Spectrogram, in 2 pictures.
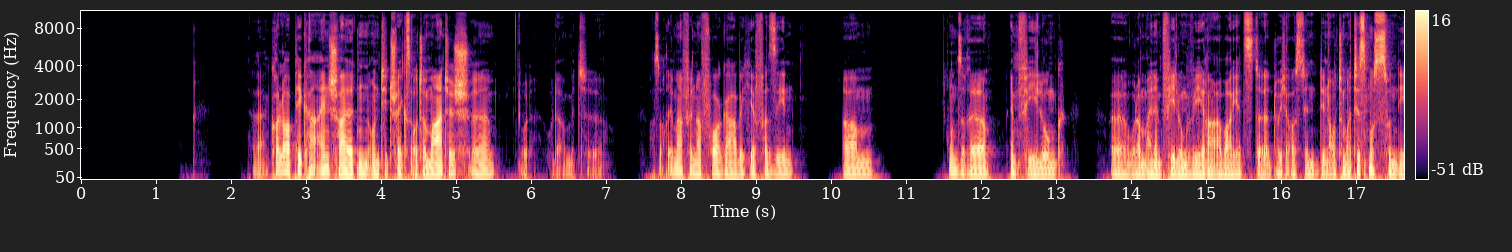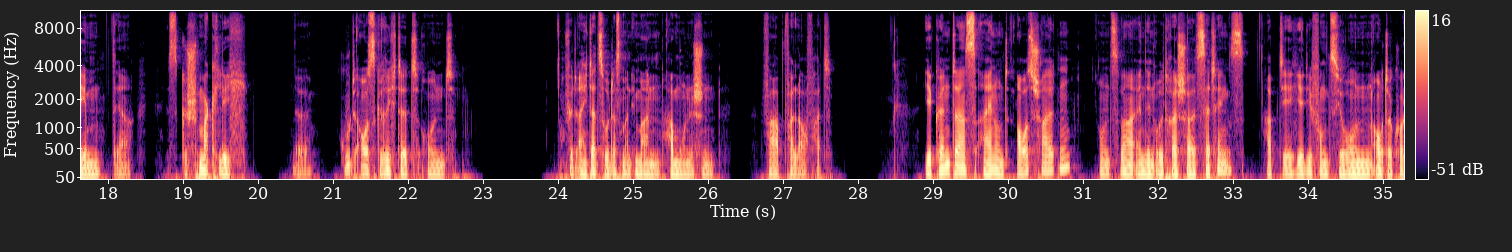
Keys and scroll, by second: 1.3 alt+c, 15.4 super+a, 26.3 9, 27.3 BackSpace, 28.0 Return, 31.4 shift+,.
